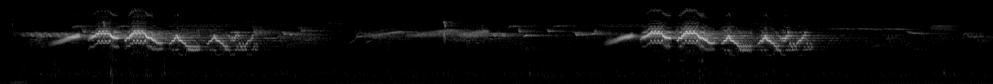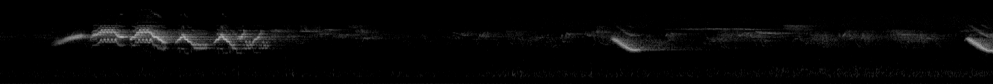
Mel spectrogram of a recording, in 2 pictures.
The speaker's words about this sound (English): Now let's get back to normal speed and listen to the Veery's call note, a vocalization that seems to repeat the bird's name. Veer, veer. Here again is the mysterious song in the call notes of the Veery.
